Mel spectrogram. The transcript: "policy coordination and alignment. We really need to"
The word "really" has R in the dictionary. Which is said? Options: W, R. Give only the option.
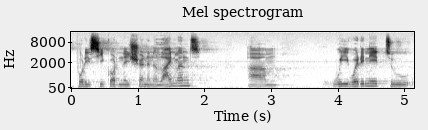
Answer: W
